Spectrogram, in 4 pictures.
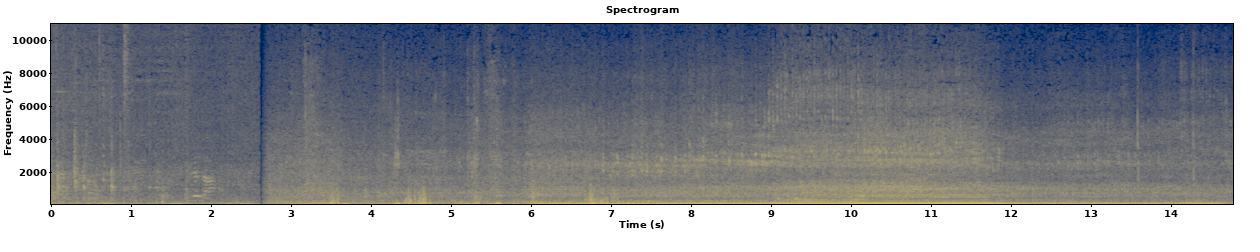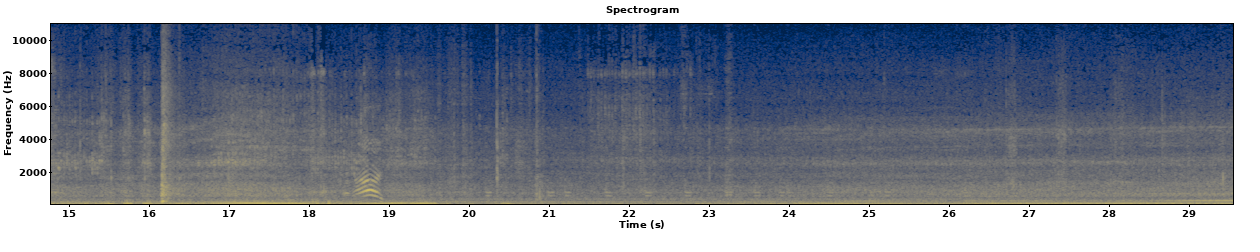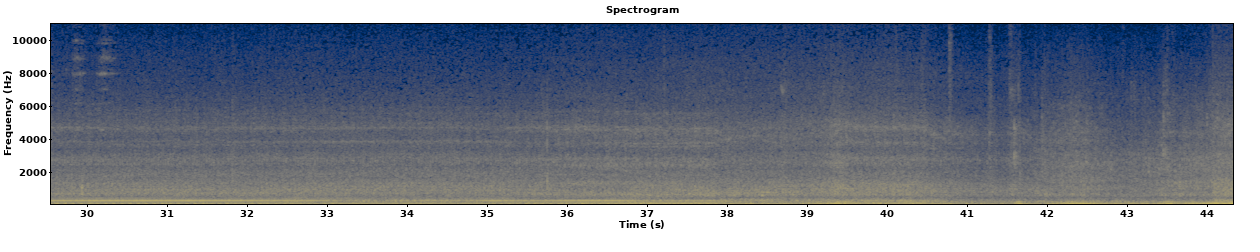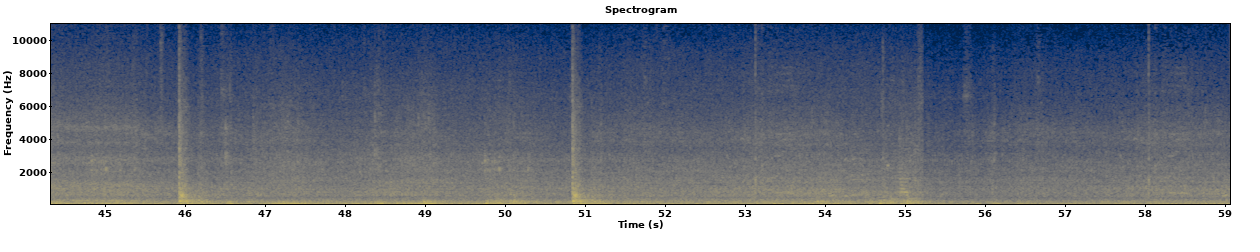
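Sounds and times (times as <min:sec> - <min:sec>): heavy diesel engine running: 0:00.0 - 0:59.0
sharp metallic knocks: 0:45.9 - 0:46.8, 0:49.7 - 0:51.6.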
